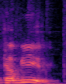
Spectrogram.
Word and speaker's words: Khabir: Is it Khabir or Khabir? Where Baba? It is Khabir.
